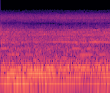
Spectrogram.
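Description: Quiet music from an old TV episode's soundtrack under a steady hiss from the worn videotape-quality recording.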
